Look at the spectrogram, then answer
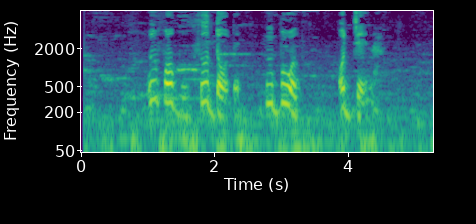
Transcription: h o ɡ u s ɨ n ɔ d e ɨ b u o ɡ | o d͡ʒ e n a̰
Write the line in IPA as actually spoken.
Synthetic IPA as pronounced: f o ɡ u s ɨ d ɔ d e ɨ b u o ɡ | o d͡ʒ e n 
